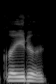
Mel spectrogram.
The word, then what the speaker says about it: greater: 然后后面的 their fourth generation or greater 都没有太大的问题啊，greater 的那个部分就把它念成 der der der greater 这样就可以了。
